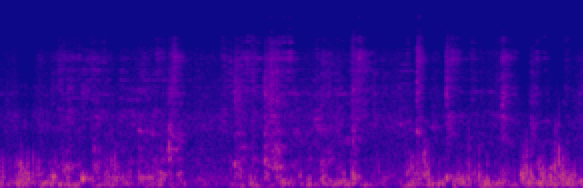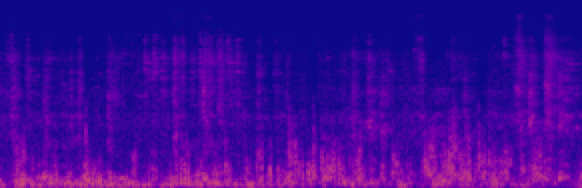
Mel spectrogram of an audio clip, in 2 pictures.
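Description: A train rumbles and clatters steadily along the track.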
